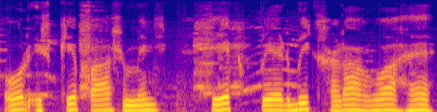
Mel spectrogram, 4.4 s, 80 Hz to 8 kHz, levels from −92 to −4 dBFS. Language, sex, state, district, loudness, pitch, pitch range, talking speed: Hindi, male, Uttar Pradesh, Saharanpur, -14 LUFS, 140 Hz, 135-145 Hz, 135 wpm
